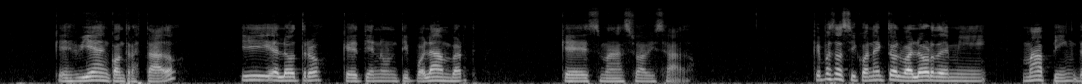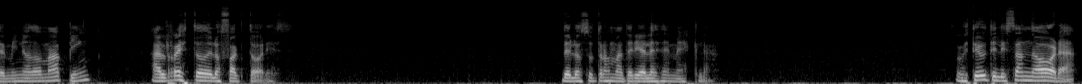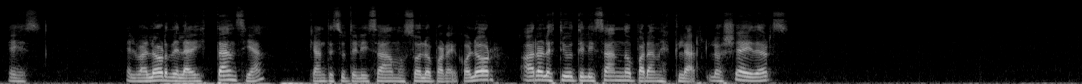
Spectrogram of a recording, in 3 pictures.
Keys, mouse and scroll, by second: 5.8 scroll down 1, 6.3 scroll up 1, 7.9-8.3 scroll down 1, 11.8 scroll down 1, 12.1 scroll up 1, 13.5 scroll down 1, 14.0-14.5 scroll up 1, 17.6 scroll down 1, 18.0 scroll up 1, 19.3 shift+middle click, 20.0-20.4 scroll down 1, 21.0 r, 21.2 right click, 21.3 r, 25.0 scroll up 1, 26.3 middle click, 29.1-30.2 scroll down 1, 30.2 r, 31.1-31.9 scroll up 1.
